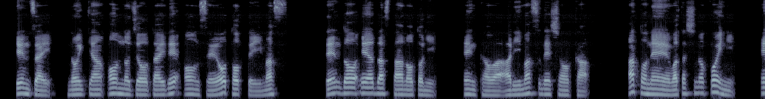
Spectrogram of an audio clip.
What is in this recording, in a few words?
fifine m9 microphone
